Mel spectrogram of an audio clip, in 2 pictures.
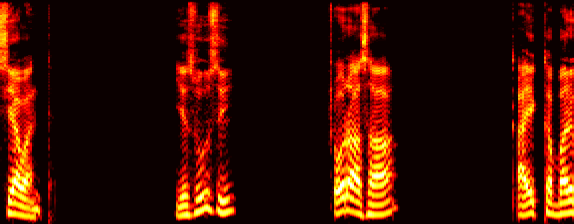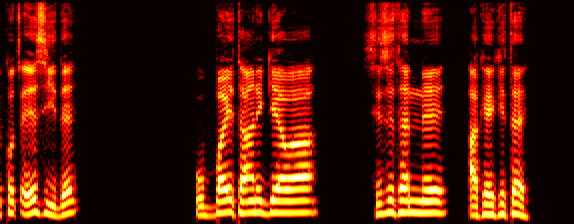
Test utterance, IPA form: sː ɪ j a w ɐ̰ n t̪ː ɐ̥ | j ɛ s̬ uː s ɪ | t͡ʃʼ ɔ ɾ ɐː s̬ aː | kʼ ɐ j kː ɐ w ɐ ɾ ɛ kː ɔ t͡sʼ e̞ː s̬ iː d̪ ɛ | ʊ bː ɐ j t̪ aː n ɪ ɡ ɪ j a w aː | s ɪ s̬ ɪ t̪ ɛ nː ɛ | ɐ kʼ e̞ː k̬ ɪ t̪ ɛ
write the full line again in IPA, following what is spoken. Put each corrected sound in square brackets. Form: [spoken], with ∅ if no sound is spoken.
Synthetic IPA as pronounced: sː ɪ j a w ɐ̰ n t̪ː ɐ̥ | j ɛ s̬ uː s ɪ | t͡ʃʼ ɔ ɾ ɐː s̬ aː | kʼ ɐ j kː ɐ [b] ɐ ɾ ɛ kː ɔ t͡sʼ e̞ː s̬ iː d̪ ɛ | ʊ bː ɐ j t̪ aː n ɪ ɡ ɪ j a w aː | s ɪ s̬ ɪ t̪ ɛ nː ɛ | ɐ [k] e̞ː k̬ ɪ t̪ ɛ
